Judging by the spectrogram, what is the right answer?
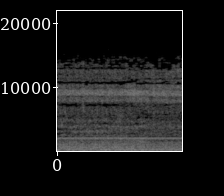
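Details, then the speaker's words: Berdair 12 V pump driven by an adjustable PWM signal generator at low duty cycle: a faint low hum with a thin high ring. Motor whine is still there at 15 percent; at about 30 percent it is gone and the pump turns choppy, like an old airplane engine idling. "we still have that wine down to about 30 percent the wine is gone pump definitely sounds a lot more choppy it sounds like an old airplane engine just idling"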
